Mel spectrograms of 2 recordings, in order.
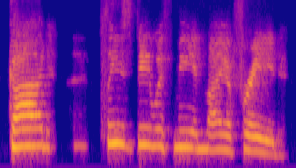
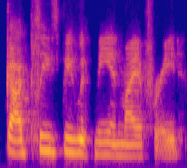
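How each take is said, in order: First: Put-on high, earnest small-child voice; retelling a small boy's bath-time plea in his high voice; little boy's prayer. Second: Said in the usual way. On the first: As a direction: voice the nephew's little prayer, pitched up. Quoting her three-year-old nephew's prayer.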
